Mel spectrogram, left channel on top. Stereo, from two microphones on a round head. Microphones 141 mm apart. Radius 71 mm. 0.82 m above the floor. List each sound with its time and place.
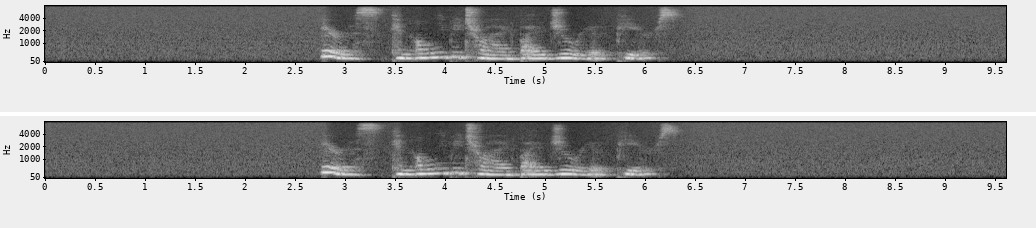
2.8 s a woman speaking: 70° left (ahead or behind), 4.5 m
